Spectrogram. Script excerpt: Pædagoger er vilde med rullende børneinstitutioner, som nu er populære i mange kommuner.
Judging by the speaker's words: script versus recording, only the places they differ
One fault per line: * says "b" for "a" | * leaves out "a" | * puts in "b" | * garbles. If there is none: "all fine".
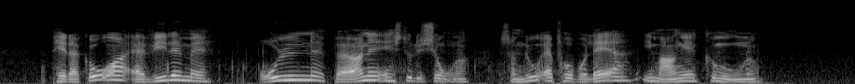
all fine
